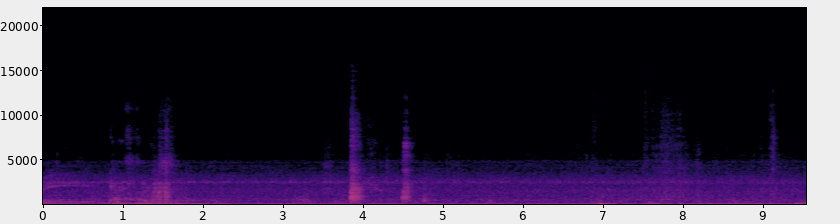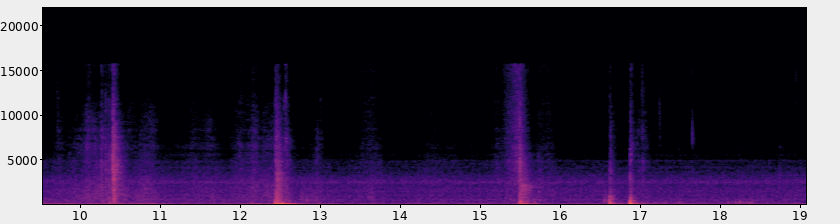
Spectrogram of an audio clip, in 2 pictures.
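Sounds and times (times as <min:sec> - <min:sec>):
steady low hum: 0:00.0 - 0:19.0
objects knocking and thumping: 0:16.6 - 0:17.2.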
